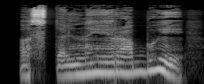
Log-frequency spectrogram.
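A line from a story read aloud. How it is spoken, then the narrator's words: Breathed out. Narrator (Russian): выдохнул я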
